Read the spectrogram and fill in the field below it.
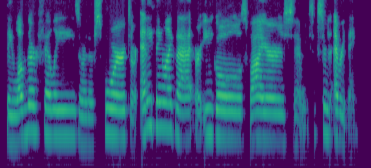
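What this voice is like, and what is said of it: Delco Philadelphia-area accent. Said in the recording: “I have definitely got a Delco accent, especially now... that was so Delco”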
